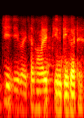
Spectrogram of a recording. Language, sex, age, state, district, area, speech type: Hindi, male, 30-45, Madhya Pradesh, Ujjain, urban, conversation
